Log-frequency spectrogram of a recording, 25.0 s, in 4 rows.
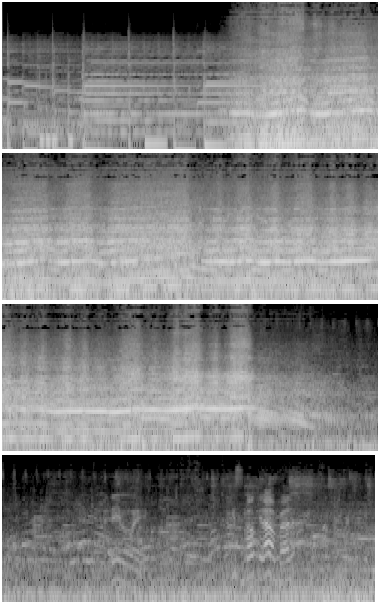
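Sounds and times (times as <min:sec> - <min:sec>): car engine at high revs: 0:03.6 - 0:18.9.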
